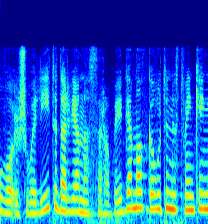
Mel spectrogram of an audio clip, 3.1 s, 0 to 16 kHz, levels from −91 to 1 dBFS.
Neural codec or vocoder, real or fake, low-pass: codec, 16 kHz, 0.5 kbps, X-Codec, HuBERT features, trained on LibriSpeech; fake; 7.2 kHz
